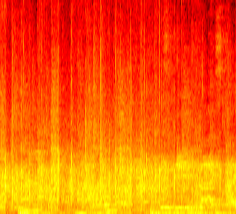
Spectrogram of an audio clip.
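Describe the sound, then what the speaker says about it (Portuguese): Audience clapping and cheering at a stand-up comedy show, a steady wash of applause under an amplified voice and music-like tones, loud and continuous throughout. "dar uma salva de palmas para vocês mesmos."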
